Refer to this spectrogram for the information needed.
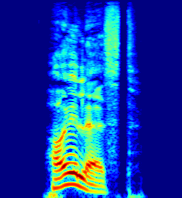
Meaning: second-person singular subjunctive I of heulen
- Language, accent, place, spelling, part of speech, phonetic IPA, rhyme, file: German, Germany, Berlin, heulest, verb, [ˈhɔɪ̯ləst], -ɔɪ̯ləst, De-heulest.ogg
